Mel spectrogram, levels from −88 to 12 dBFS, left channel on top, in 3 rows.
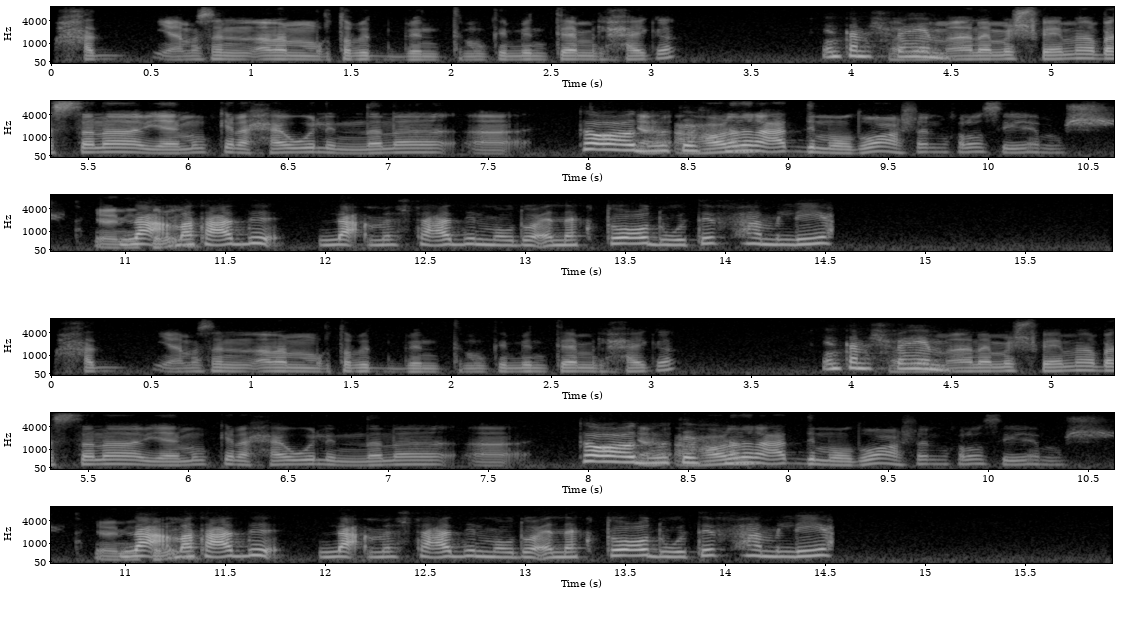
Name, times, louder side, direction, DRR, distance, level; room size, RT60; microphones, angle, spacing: voice 1, 0.0-3.1 4.2-7.7 8.2-11.4, left 3 dB, 65° left, 3.8 m, -30 dB
voice 2, 3.9-4.5 8.0-8.8 11.0-14.5, equal, ahead, 0.6 m, -24 dB
head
